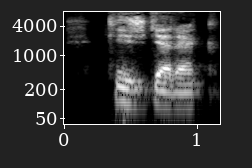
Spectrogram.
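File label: "kisgyerek", Hungarian pronunciation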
